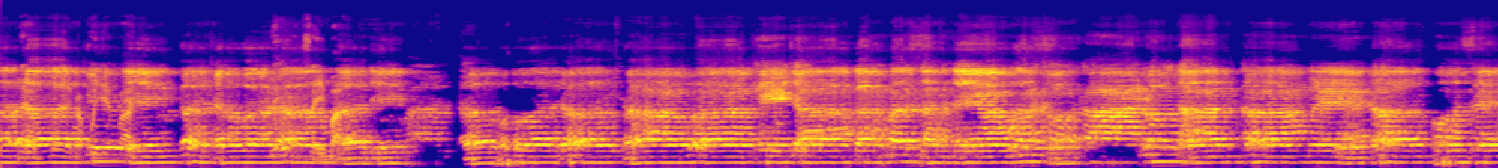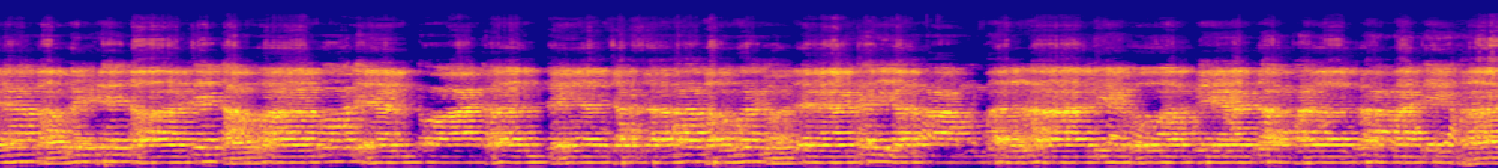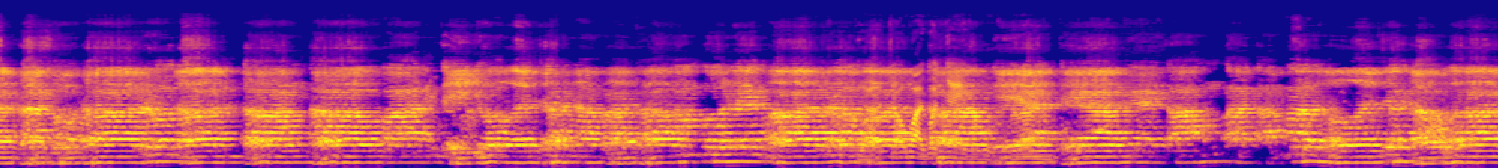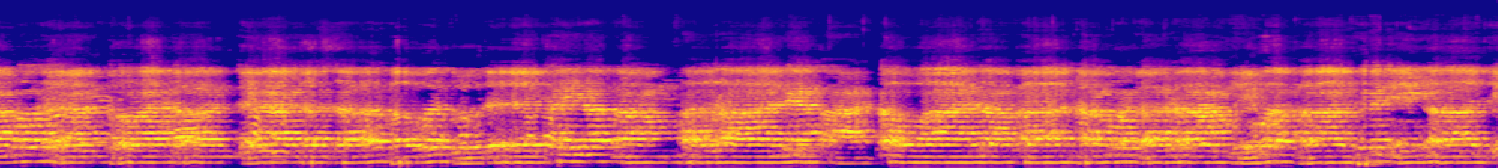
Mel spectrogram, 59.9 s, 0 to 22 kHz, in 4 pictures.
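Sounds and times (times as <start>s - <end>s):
monks chanting in unison: 0.0s - 59.9s.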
